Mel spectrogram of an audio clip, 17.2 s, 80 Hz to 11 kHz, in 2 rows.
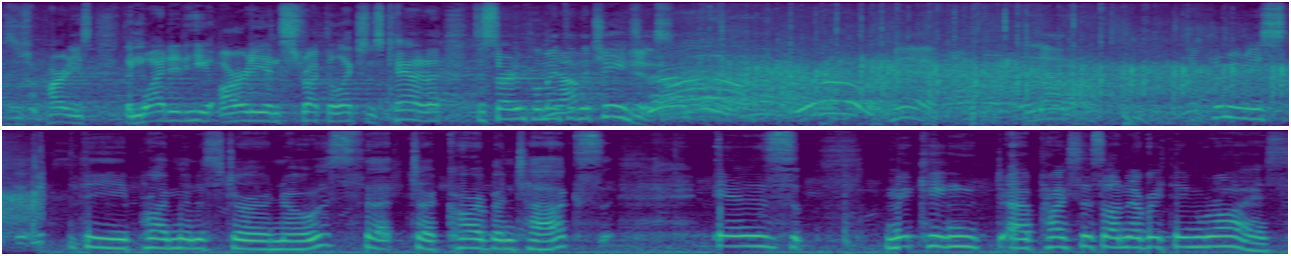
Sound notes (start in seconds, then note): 10.0 some Applause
